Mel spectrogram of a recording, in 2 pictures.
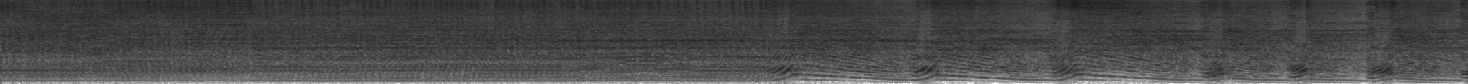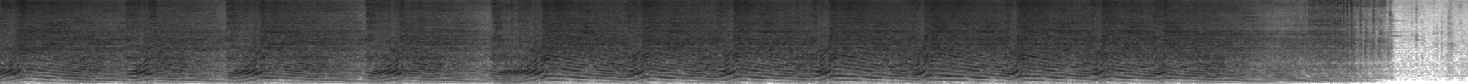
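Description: Yamaha TZ two-stroke racing engine running on its first start-up after restoration: it runs steadily for several seconds, then is blipped about once a second, each rev jumping up and falling away, before it cuts off near the end.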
